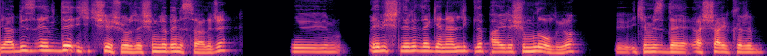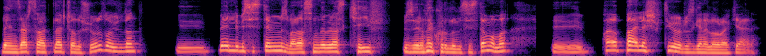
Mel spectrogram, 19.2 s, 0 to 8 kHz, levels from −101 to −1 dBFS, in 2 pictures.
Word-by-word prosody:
ya, 155 +2 +1
biz 190 -2 -1
evde 195 +1 +5
2 175 -1 -5
kişi 175 +1 -1
yaşıyoruz; 145 -3 +2
eşimle 160 +3 +1
beniz 160 -3 +2
sadece. 145 +9 -3 0.7
Emm, 150 -1 -4 0.4
ev 175 0 +3
işleri 180 0 0
de 180 0 +3
genellikle 170 +1 -1
paylaşımlı 155 +2 +1
oluyor. 145 +4 -1 0.4
Eee, 70 0 -8
ikimiz 150 0 -3
de 140 -2 +1
aşağı 145 +1 +2
yukarı 140 0 -3
benzer 145 +1 +3
saatler 150 0 0
çalışıyoruz. 150 - -2
O 195 - +2
yüzden, 170 +1 -1 0.5
eee, 155 0 -8 0.2
belli 200 -3 +3
bir - - +1
sistemimiz 180 +1 +1
var. 130 -1 +2
Aslında 150 +3 +2
biraz 155 0 +2
keyif 160 +1 -2 0.2
üzerine 145 +4 +3
kurulu 145 -5 -1
bir 130 - -5
sistem 135 +10 0
ama, 175 +1 0 0.5
eee, 70 -1 -6 0.2
pa 200 0 +1
paylaşıyoruz 190 -9 +2
genel 125 -2 -1
olarak 115 -1 -1
yani. 60 -1 -7
155 Hz, 140 wpm, -22 LUFS, 140-175 Hz, 0.7 s, evde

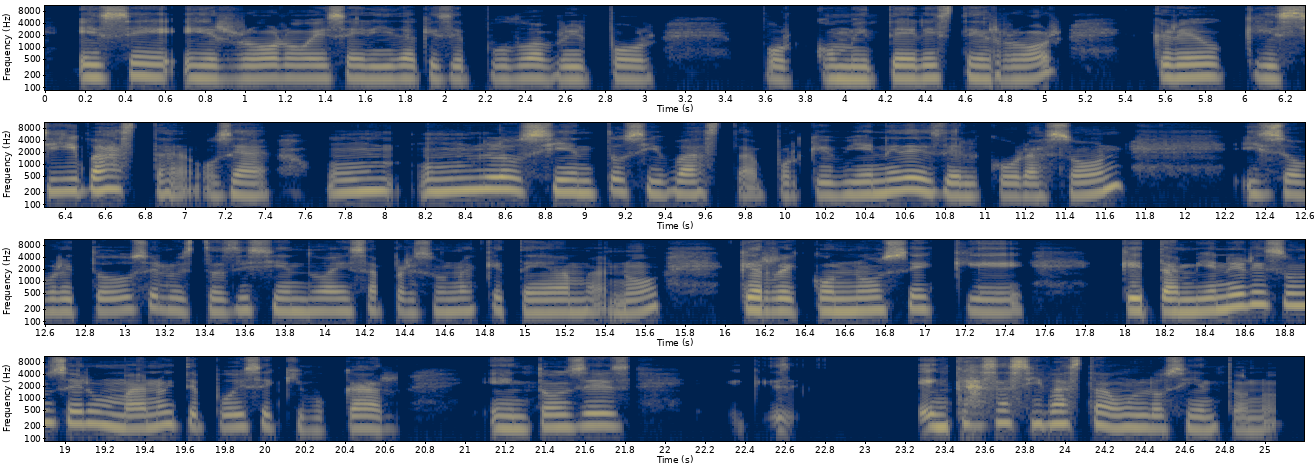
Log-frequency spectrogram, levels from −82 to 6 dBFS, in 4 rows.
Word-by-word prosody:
ese 185 +1 +5
error 175 0 -3
o 175 0 -4
esa 175 0 +5
herida, 170 0 -4
que 175 - -8
se 165 -1 -5
pudo 170 +1 -9
abrir, 165 -1 -5
por 165 -1 -7 0.5
por 165 -2 -8
cometer 170 +1 -4
este 180 0 -1
error, 170 +1 -5 0.5
creo 185 0 -2
que 175 -2 -5
sí 215 +5 +8
basta. 225 -4 -1
O - - -11
sea, 175 -1 0 0.3
un 220 +2 -4
un: 225 +3 -2
"Lo 240 -1 +1
siento", 205 0 +6
sí 195 -1 +6
basta. 190 0 -4
Porque 175 0 -10
viene 185 +4 -4
desde 210 -6 -1
el 165 0 -7
corazón, 175 - +2 0.5
y 190 - -5
sobre 180 0 +5
todo, 185 +2 -7
se 220 +1 +1
lo 195 - -9
estás 180 0 -3
diciendo 185 -1 -2
a 185 - -4
esa 185 0 +1
persona 185 +1 -7
que 195 0 -9
te 175 -1 -6
ama, 175 +1 -6
¿no? 180 +5 -6 0.4
Que 200 -2 +3
reconoce 190 +2 +2
que 175 -2 -4 0.5
que 190 0 +2
también 185 +2 -1
eres 260 +3 +3
un 250 0 -2
ser 240 -1 +4
humano, 200 -2 -2
y - - -8
te 200 -2 -7
puedes 195 +2 0
equivocar. 180 -1 -6 0.5
Entonces 195 +4 -1 1.4
en 200 - +2
casa, 245 +4 +4
sí 235 0 +9
basta 235 -2 +1
un: 190 0 -4
"Lo 180 - -6
siento", 175 - -2
¿no? 80 - -12
185 Hz, 160 wpm, -25 LUFS, 175-200 Hz, 1.4 s, sí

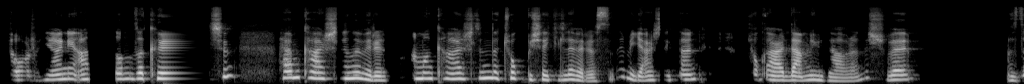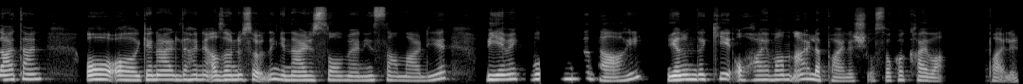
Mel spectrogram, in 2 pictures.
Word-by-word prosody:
Doğru. 205 0 -2
Yani 230 +3 +2 0.4
aslında 255 +1 +2
kır 270 - +5 0.5
için 380 +2 0 0.4
hem 310 +1 +4
karşılığını 275 -1 +3
verirsin 195 -4 +2 0.2
ama 275 0 +3
karşılığını 265 +2 +2
da 285 -2 +2
çok 275 -1 -1
bir - - 0
şekilde 210 +1 +1
verirsin, 155 -3 -2
değil 350 -3 -13
mi? 235 - 0
Gerçekten 205 +4 -2 0.5
çok 230 -1 -10
erdemli 195 0 +4
bir 195 -2 -2
davranış 165 - -6
ve, 220 +2 +1 0.9
eee, - - -2
zaten 240 +3 +1 0.4
o 225 0 +6
aaa, 205 -1 +3
genelde, 215 +1 +1
hani, 215 -1 0
az 200 0 +1
önce 215 +1 +2
söyledin 235 +2 -1
ya 210 - +1
enerjisi 200 0 +1
olmayan 195 -1 -3
insanlar 190 -3 -4
diye, 250 +9 -3 0.3
bir 220 - +3
yemek 235 +2 +2
bulduğunda 255 +2 -4
dahi 180 - -2 0.2
yanındaki 230 +4 +3
o 210 - -1
hayvanlarla 215 +1 -1
paylaşıyor. 170 0 -7
Sokak 200 +3 -7
hayvanlarıyla 175 - -3 0.4
paylaşıyor - - -7
220 Hz, 140 wpm, -20 LUFS, 200-250 Hz, 0.9 s, o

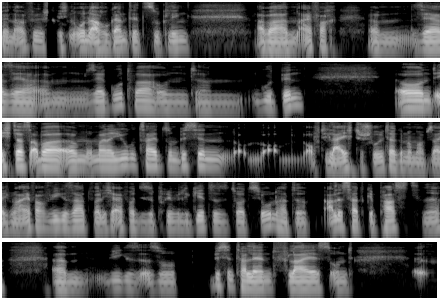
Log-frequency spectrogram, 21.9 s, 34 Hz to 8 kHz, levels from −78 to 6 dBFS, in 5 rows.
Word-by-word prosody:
in 90 -2 -2
Anführungsstrichen 95 0 -5
ohne 95 -3 +5
arrogant 90 +3 +3
jetzt 90 - -1
zu 90 - -1
klingen, 95 +1 -4 0.6
aber, 85 -1 +4
hm, 85 +1 -2
einfach, - - -1 0.3
ähm, 85 -2 -6
sehr, 90 -1 +3
sehr, 85 -4 -1
ähm, 70 -2 -11
sehr 90 +1 -2
gut 115 +7 -8
war 95 -3 0
und, 85 -1 -8
ähm, 80 -1 -13 0.2
gut 95 -3 -7
bin. 120 +4 -1 0.9
Und 100 0 +5
ich - - +3
das 110 -2 +8
aber, 105 -1 +8
ähm, 95 0 +2
in - - -3
meiner 100 0 +4
Jugendzeit 110 0 +2
so 105 - -3
'n 100 - -5
bisschen 110 -1 -1
au 460 -3 -7
au - - -7
au - - 0
auf - - -4
die - - -7
leichte - - +3
Schulter 90 +1 +1
genommen 85 -2 -4
hab, 75 - -6
sage 75 - +1
ich 80 - -10
mal, 75 -1 -1
einfach 95 0 -1
wie 100 +1 -3
gesagt, 100 0 -1
weil 85 -1 -1
ich 85 - -2
einfach 95 +1 -3
diese 90 0 -9
privilegierte 90 +2 -5
Situation 90 +6 -3
hatte. 80 -2 -4
Alles - - 0
hat - - +1
gepasst, 95 -1 0
ne? 85 +3 -5 0.5
Ähm, 85 -2 -3 0.2
wie 95 0 -9
gesa 90 -5 -7
so 85 +1 -7 0.3
bisschen 115 -2 -1
Talent, 90 -2 +3
Fleiß 90 -1 +3
und, 85 +1 -7 0.6
äh, 415 - -4
90 Hz, 185 wpm, -24 LUFS, 85-100 Hz, 0.9 s, das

